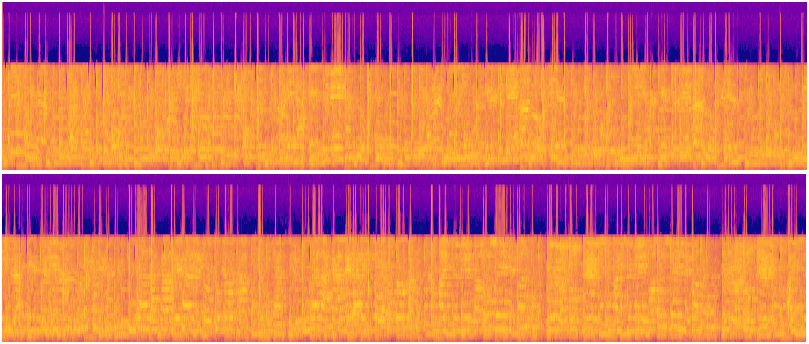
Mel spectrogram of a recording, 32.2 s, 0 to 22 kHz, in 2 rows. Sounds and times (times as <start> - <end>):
Music: 0.0 - 32.1
Singing: 5.1 - 7.7, 8.3 - 15.1, 15.7 - 32.1.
